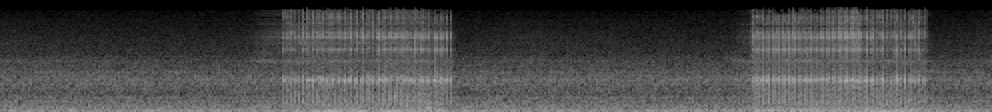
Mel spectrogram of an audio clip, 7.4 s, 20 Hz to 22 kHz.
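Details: Little girl snoring heavily: two loud, harsh, rattling snores on the in-breath with quiet breathing between, about 17 breaths a minute; heavy snoring.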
